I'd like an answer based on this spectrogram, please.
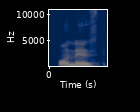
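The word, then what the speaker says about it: honest: है जो कि ऑनेस्ट ऑनेस्ट में एच साइलेंट होता है एंड ओ से हम स्टार्ट कर प्रोनाउंस करते हैं इस वर्ड को और जो कि एक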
